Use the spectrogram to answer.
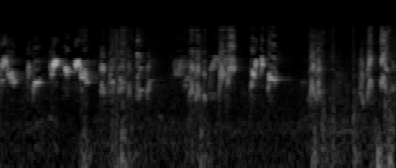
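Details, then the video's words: Caged red-whiskered bulbul of the Pa La-U line in Thailand, singing and giving rik chatter: short bubbly whistled phrases in quick irregular bursts, some fluty notes, with light thumps and rustling between them. "นกกรงหัวจุกสายป่าละอู ทั้งร้อง ทั้งริก นกร้องเบิ้ลๆ ริกๆ"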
